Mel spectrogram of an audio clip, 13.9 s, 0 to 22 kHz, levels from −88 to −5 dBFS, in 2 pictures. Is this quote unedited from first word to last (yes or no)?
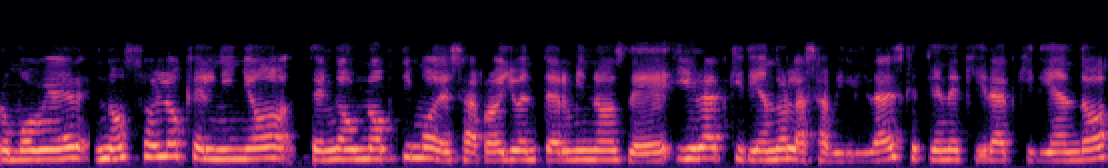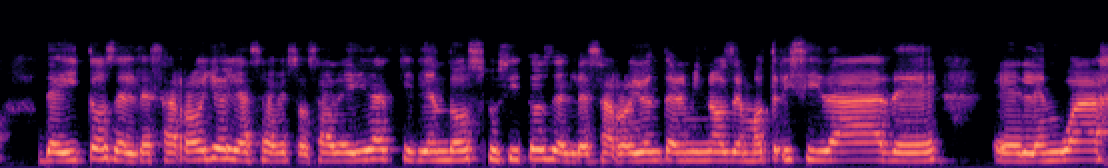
yes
